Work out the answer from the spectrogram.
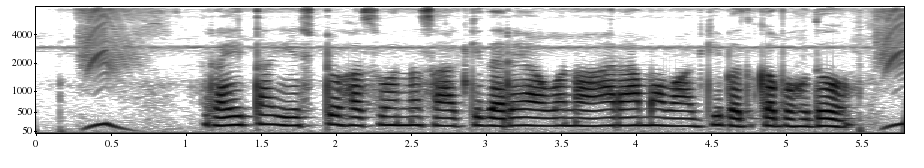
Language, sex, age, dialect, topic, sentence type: Kannada, female, 18-24, Coastal/Dakshin, agriculture, question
